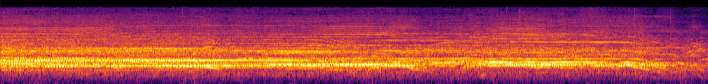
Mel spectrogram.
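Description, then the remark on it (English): A large audience shouts and cheers without pause, a dense roar of many voices with high whoops and yells layered on top, staying loud throughout before easing slightly at the end. “Jump up to your feet, shout like you never shouted in your life.”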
